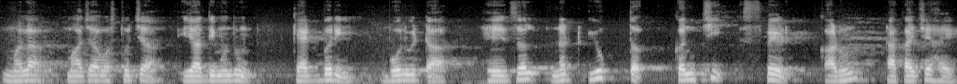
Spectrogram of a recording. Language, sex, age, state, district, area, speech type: Marathi, male, 45-60, Maharashtra, Buldhana, rural, read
